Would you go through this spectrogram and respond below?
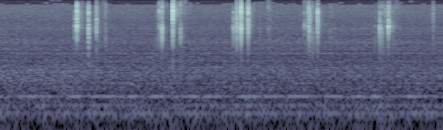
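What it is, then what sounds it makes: Himalayan salt lamp. Long painted nail tips tap on a large, solid, lit pink Himalayan rock-salt lamp, making about twelve quick, dry, bright clicks that fall in small pairs and clusters. Each tap dies away almost instantly over a quiet, steady low hum.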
